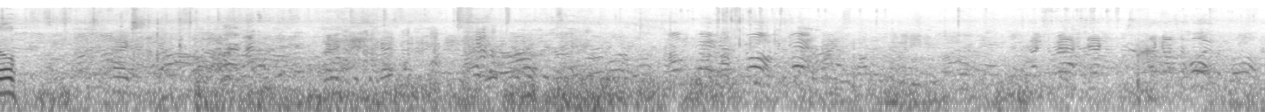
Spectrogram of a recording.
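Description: Players shout and call to each other across an open field outdoors.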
